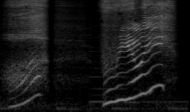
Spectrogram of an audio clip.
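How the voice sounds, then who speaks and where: A woman's voice: very high-pitched, huge pitch swings, extremely slow, over music, full character voice. A woman voicing a tiny floating fairy-like girl companion who is chatty and childlike, whining and referring to herself by name in a game cutscene. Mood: curious. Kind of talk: video game cutscene voice acting.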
